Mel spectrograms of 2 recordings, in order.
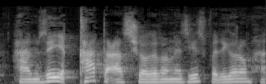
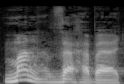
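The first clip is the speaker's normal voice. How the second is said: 1 slow demo question; 3 semitones lower, much slower than usual. Shown as a demonstration.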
